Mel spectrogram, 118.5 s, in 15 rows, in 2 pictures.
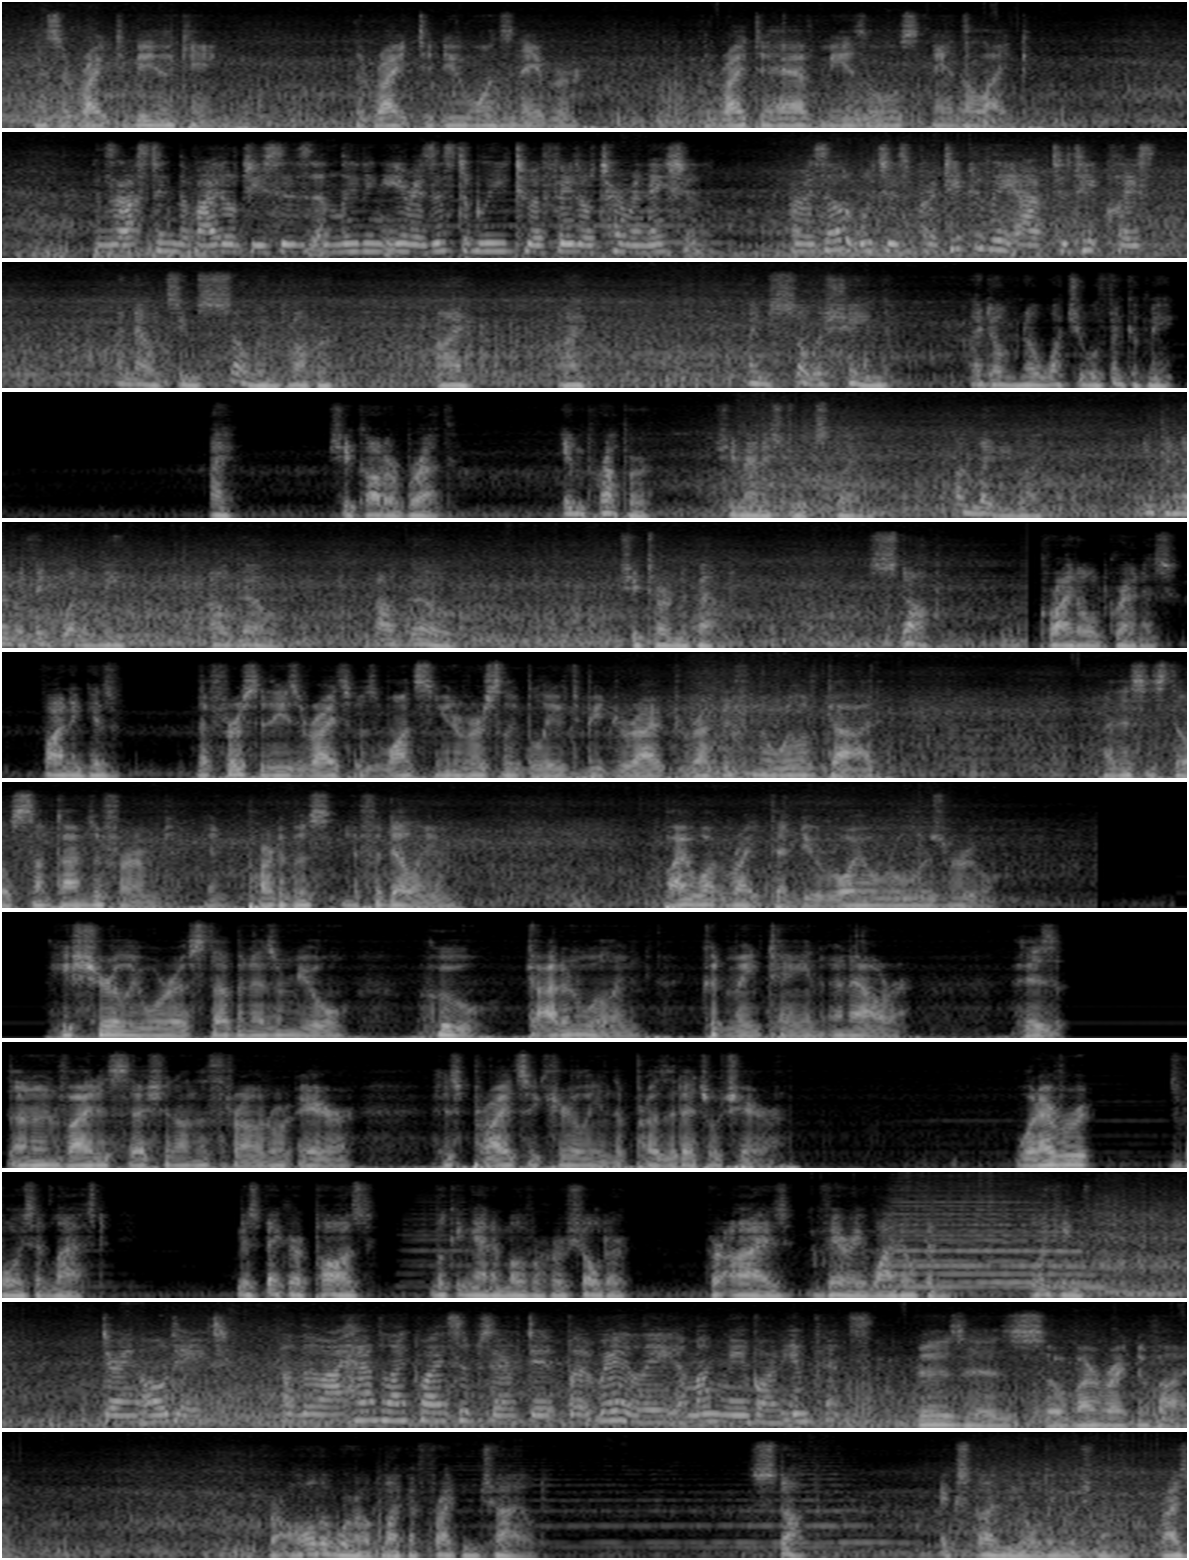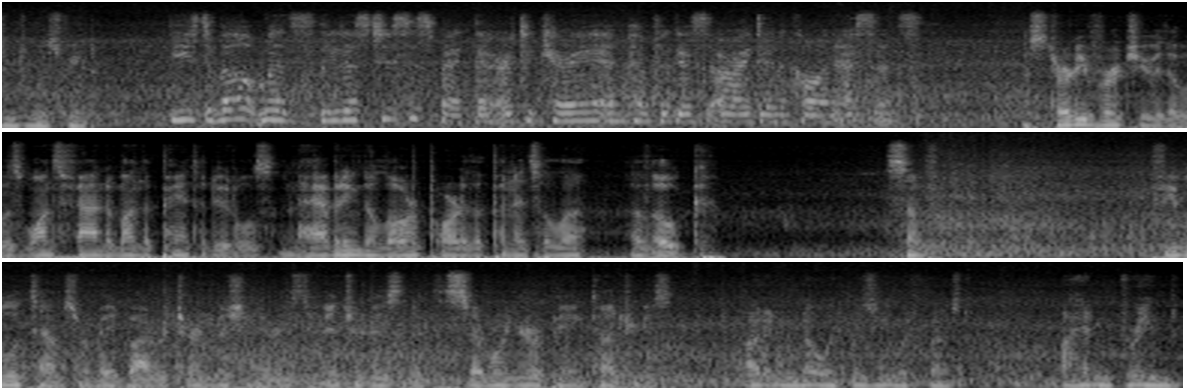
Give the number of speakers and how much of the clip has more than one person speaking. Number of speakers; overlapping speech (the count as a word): three, no overlap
